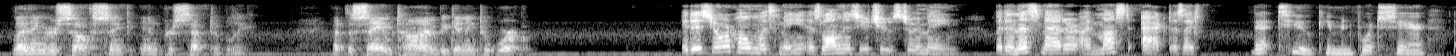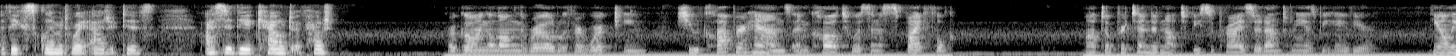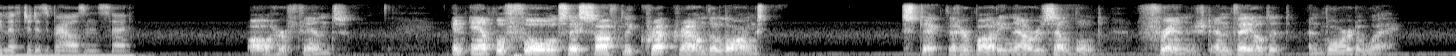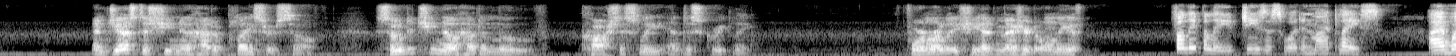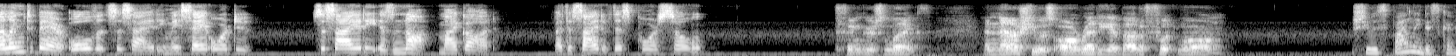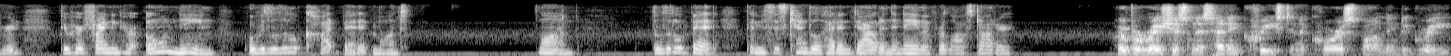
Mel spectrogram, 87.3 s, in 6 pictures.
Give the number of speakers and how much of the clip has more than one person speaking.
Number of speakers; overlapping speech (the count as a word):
four, no overlap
